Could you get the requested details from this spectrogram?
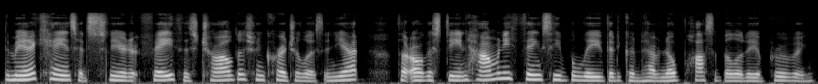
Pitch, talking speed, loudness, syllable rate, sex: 190 Hz, 200 wpm, -18 LUFS, 5.7 syllables/s, female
